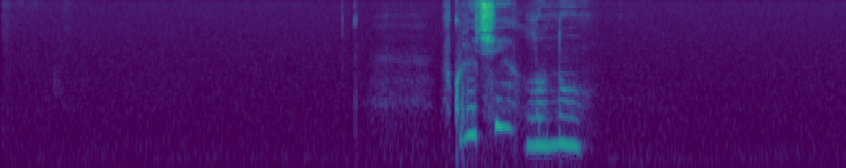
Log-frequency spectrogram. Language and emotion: Russian, sad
